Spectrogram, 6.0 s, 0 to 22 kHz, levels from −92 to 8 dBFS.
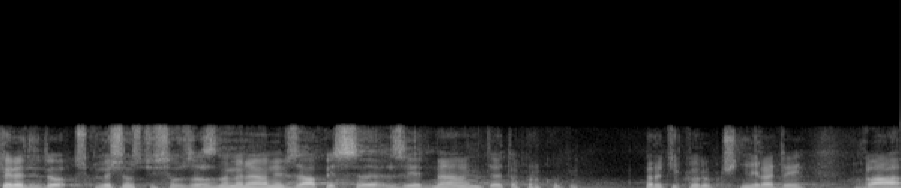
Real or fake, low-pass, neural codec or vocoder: fake; 7.2 kHz; codec, 44.1 kHz, 2.6 kbps, SNAC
